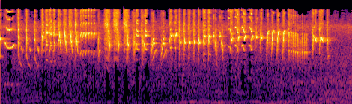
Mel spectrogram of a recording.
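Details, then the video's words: A red siskin sings in the wild, a fast, continuous twittering song of high buzzy trills and sharp chips with brief clearer whistled notes. "CANTO DO PINTASSILGO VENEZUELANO"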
